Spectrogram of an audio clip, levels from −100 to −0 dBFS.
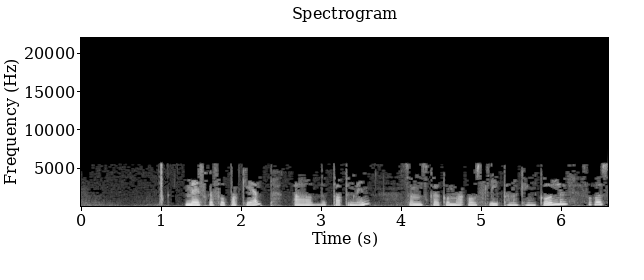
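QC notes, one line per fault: Throughout, MP3 compression: the speech has nothing above 5.6 kHz, a hard treble ceiling rather than a gentle roll-off, and the damage is heavy, with a watery, swirling texture as weak frequency components drop in and out from frame to frame. S sounds turn metallic and chirpy, and consonant attacks smear. This is likely a low-bitrate MP3 encode, in the region of 16 kbps, where the encoder starves the upper band and discards detail its hearing model treats as inaudible.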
